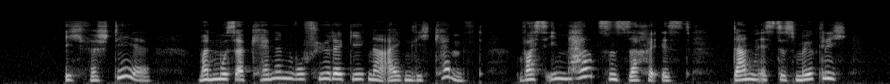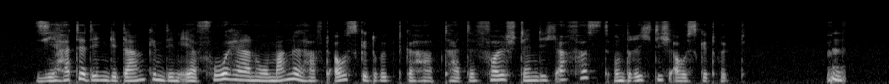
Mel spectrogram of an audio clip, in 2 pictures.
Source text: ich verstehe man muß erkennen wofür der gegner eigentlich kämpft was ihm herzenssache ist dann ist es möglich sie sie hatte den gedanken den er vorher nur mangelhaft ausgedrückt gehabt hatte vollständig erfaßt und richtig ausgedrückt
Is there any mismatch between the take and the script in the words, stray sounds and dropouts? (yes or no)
yes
